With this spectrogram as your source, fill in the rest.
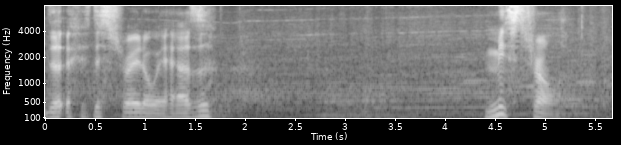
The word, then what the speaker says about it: Mistral: letter in it mistral in this case i actually got the full name right except that i pronounced the last letter which um well it's french so the last letter is always there just for decoration purposes miss kill okay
